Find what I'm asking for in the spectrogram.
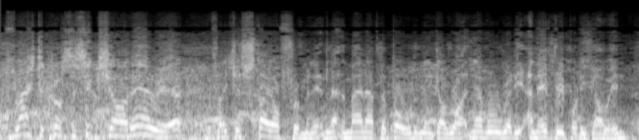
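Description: A man's very fast, fairly high-pitched speech with hardly any pauses, ordinary pitch variation and very even loudness, over noticeable background noise. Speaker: match commentator. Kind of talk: live football commentary. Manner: fast, fluent play-by-play delivery.

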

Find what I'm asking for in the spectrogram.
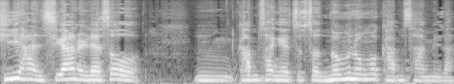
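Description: An animated woman in a North Korean accent, with ordinary pitch variation. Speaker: YouTube vlogger, North Korean defector. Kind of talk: casual storytelling monologue.

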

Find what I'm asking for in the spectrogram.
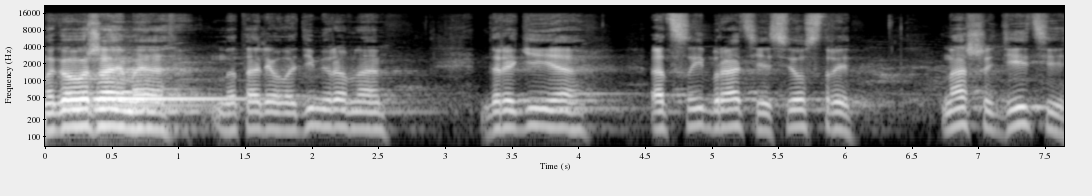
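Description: A man's very slow delivery with long, frequent pauses, fairly even intonation and light background noise. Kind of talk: festive address speech. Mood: warm, solemn, festive. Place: stage.

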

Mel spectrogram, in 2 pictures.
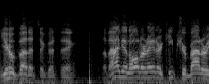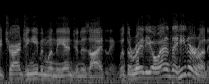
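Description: Over light background noise, a man talks very fast with lively intonation in a dry recording with no echo. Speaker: announcer and actor. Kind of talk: TV commercial read. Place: stadium.

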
